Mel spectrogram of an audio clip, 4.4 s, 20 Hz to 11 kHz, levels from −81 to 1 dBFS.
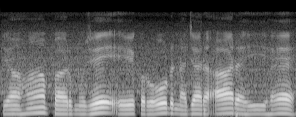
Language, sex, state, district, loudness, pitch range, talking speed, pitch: Hindi, male, Madhya Pradesh, Katni, -15 LUFS, 120-135 Hz, 120 wpm, 120 Hz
